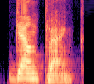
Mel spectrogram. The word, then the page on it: gangplank: Indian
